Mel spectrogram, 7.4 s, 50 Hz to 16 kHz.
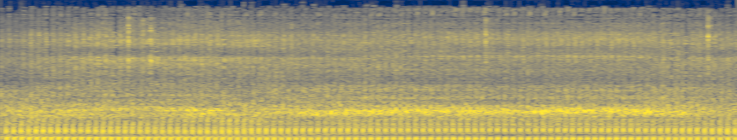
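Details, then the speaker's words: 1987 Kawasaki Mojave 250 single at idle after a carb job, throttle sticking slightly: a loud, regular clatter on every firing beat, about three per second; owner suspects a loose timing chain slapping because the tensioner is completely loose, not confirmed. "pretty sure I do hear the timing chain smacking around a good bit yeah I definitely hear the timing change oh I get too rough on that timing chain is loose"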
